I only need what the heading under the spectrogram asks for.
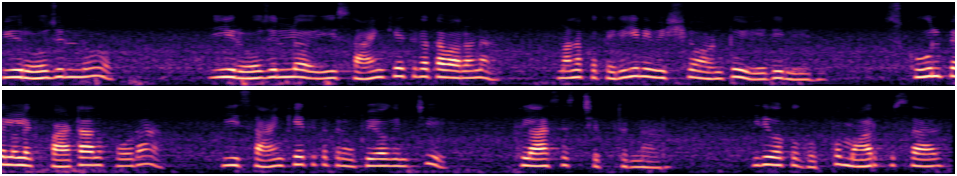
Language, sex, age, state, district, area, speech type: Telugu, female, 18-30, Andhra Pradesh, Visakhapatnam, rural, spontaneous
